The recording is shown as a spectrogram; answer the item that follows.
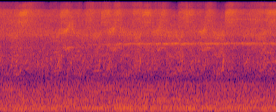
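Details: Cicadas calling on a summer mountain in a sunny spot, a dense, unbroken high buzzing chorus with a steady thin whine running through it and faint short upward sweeps recurring about once a second.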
